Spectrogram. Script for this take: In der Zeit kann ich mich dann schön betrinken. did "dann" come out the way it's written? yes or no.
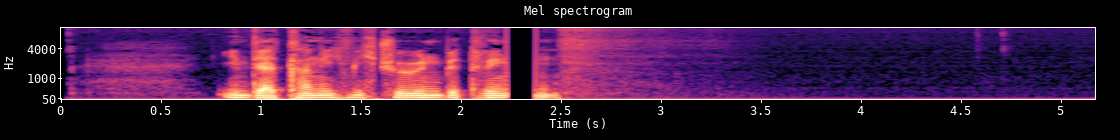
no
